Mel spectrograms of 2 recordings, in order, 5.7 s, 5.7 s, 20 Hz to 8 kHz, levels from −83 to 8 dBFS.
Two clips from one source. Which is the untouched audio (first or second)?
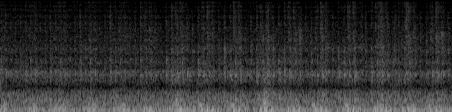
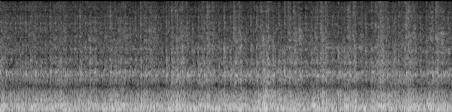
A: first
